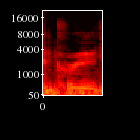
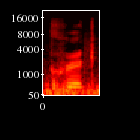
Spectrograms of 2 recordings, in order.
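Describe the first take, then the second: First: It is said with a general American pronunciation. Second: It is said with a Southern Missouri pronunciation. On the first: "They don't say creek" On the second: "They say creek in Missouri"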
